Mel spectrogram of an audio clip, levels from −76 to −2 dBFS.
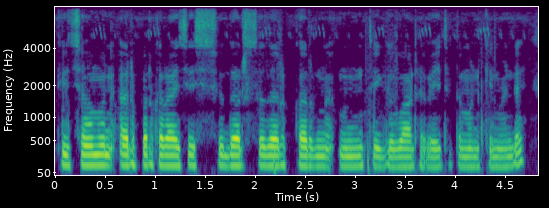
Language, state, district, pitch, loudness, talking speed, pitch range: Gondi, Chhattisgarh, Sukma, 135 Hz, -18 LUFS, 160 wpm, 125-140 Hz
